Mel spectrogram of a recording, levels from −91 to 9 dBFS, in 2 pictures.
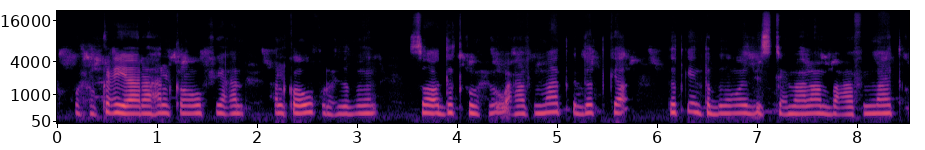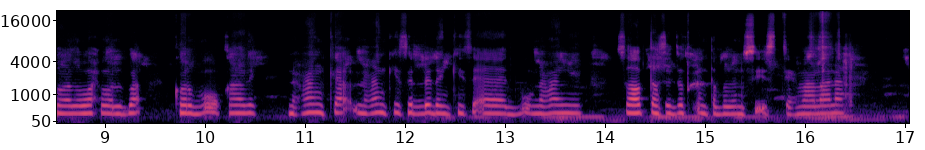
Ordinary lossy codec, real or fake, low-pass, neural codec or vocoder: none; fake; none; codec, 44.1 kHz, 7.8 kbps, DAC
